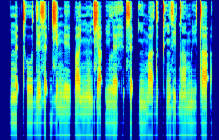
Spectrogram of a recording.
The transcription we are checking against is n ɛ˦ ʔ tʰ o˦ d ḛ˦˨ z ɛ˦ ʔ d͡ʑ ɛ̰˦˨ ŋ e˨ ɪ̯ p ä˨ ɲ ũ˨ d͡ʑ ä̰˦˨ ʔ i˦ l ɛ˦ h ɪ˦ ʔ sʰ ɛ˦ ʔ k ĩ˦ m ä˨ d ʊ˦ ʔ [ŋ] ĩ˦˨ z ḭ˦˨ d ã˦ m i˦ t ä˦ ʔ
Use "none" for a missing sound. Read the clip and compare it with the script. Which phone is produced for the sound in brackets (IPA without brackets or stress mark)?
kʰ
